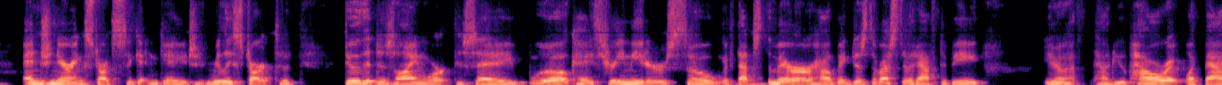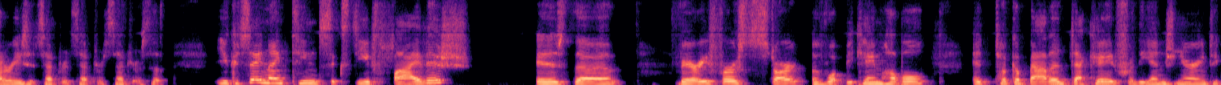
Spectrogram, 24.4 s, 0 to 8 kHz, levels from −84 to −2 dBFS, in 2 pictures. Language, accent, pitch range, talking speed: English, American, 145-180 Hz, 175 wpm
